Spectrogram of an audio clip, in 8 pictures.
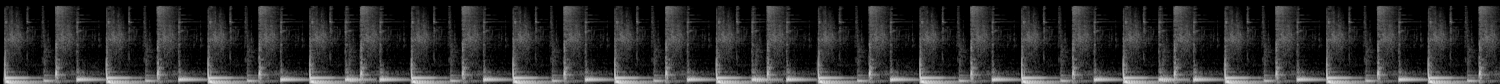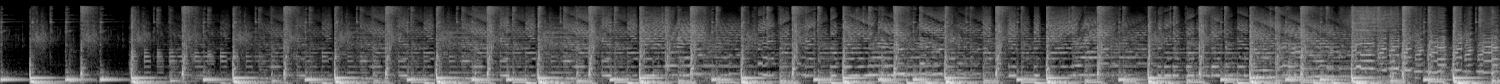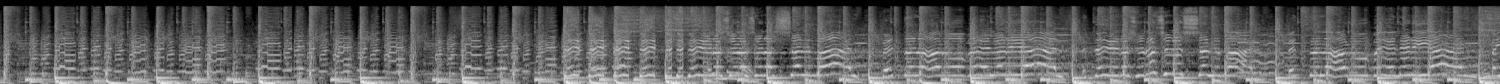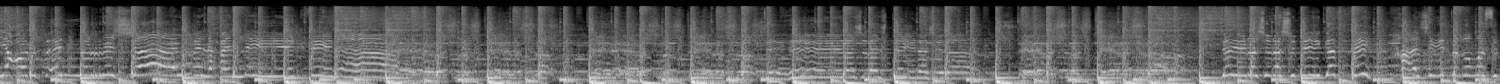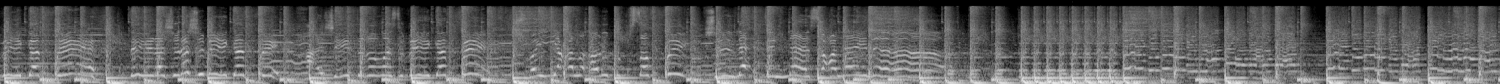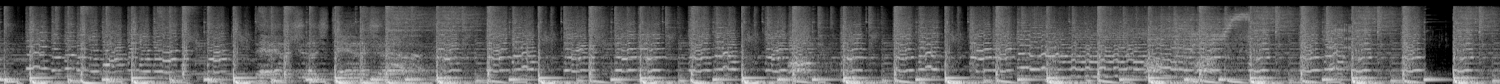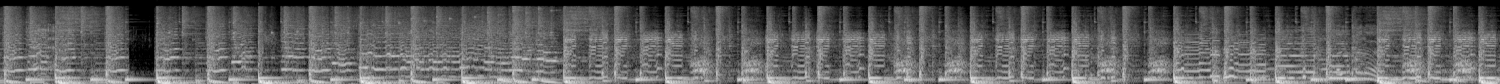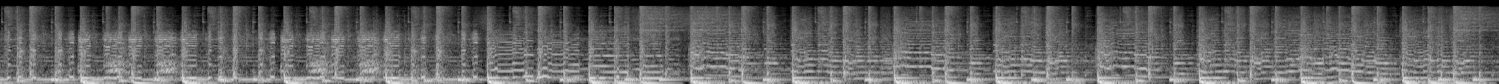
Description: [ 118 Bpm ]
